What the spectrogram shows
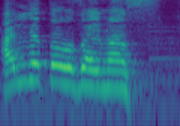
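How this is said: It is said in a bright, cheerful tone.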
